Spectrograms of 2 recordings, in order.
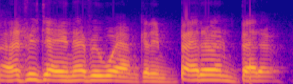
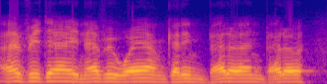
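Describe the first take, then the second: First: It is said with strong feeling and energy. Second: It is said flatly, without feeling. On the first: The words are felt and believed. The speaker calls it right. "with passion" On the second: The words are said without real belief. The speaker calls it wrong.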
